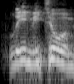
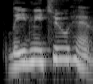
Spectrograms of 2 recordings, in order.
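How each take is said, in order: First: It is said in a harsh, stern tone. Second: It is said in a calm, gentle tone. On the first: The child is being ordered around. The speaker calls it wrong. "not like" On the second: The child is being soothed and encouraged. The speaker calls it right. "you got to calm the kid down and be like"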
